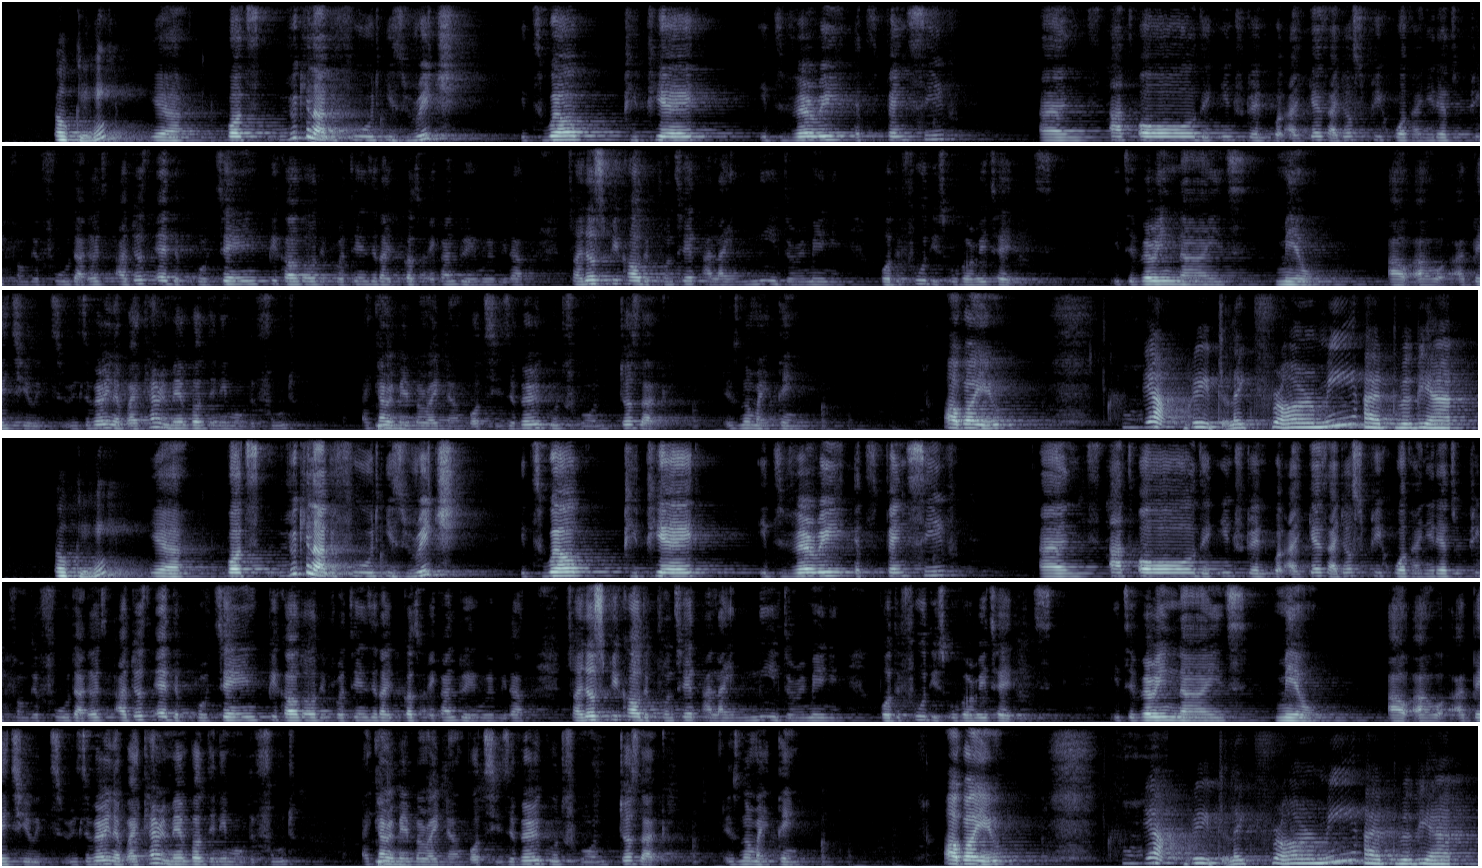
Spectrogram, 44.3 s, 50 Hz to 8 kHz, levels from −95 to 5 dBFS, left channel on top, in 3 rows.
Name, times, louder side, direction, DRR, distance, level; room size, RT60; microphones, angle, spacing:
voice 1, 0.5-1.0 41.0-42.0 42.3-44.0, left 2 dB, 30° left, 7 dB, 0.7 m, -31 dB
voice 2, 1.5-1.9 2.2-4.5 5.4-5.8 6.2-7.0 7.6-8.4 8.9-9.4 10.4-10.8 11.1-14.5 14.9-15.0 15.3-20.0 20.5-23.1 23.6-24.9 26.0-27.0 27.5-27.9 28.6-29.9 30.2-32.0 32.3-32.4 33.2-36.1 36.8-37.5 39.0-39.6 40.2-40.3 40.8-41.1, right 3 dB, 65° right, 14 dB, 0.7 m, -34 dB
20.5 x 19.5 x 9.1 m, 1.4 s
head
